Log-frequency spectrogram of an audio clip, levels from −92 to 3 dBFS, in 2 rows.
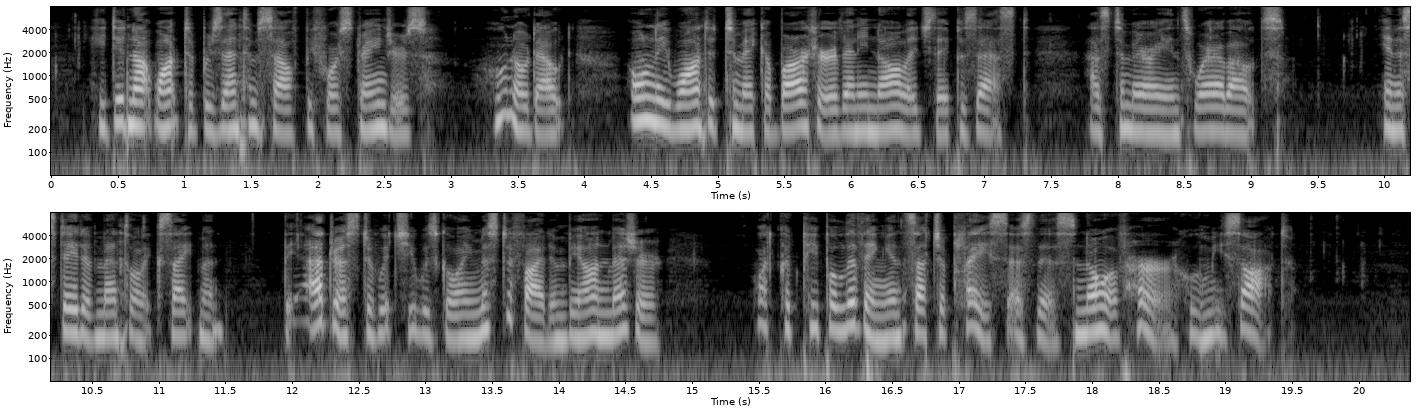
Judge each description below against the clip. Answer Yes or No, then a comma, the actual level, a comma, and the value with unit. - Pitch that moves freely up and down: No, average, 3.0 semitones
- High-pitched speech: Yes, high, 200 Hz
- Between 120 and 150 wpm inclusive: No, average, 175 wpm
